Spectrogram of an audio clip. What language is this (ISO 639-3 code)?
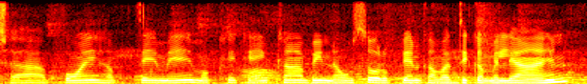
snd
